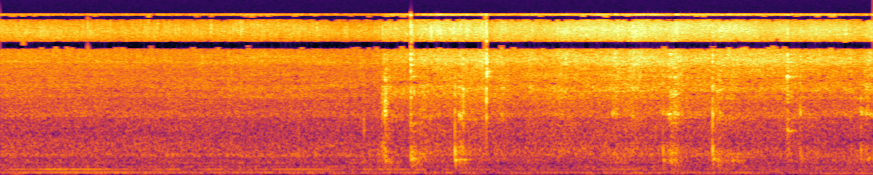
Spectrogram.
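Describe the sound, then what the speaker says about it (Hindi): Dal is tempered with a tadka in a home kitchen pan: a soft, continuous sizzle with a low hum underneath. Several sharp clinks and taps of a utensil on the pan come through in the middle of the clip. "अब मैं इस पर तड़का लगा रही हूँ"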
